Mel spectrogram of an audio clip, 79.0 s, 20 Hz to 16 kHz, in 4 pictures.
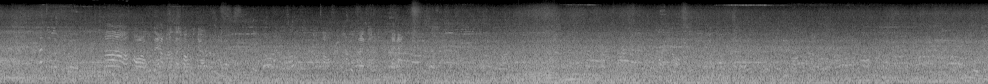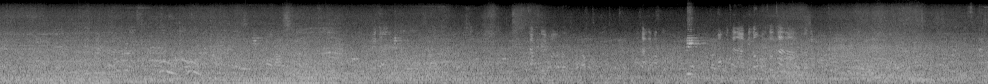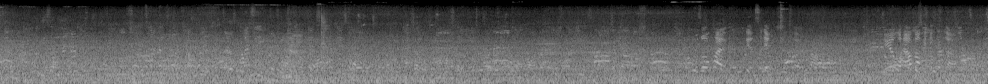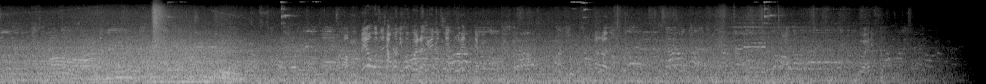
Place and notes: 807台灣高雄市三民區長明里 - Hot afternoon
in front of the Bus stop, One girl is using the phone with a friend complained the weather is very hot, Sony ECM-MS907, Sony Hi-MD MZ-RH1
